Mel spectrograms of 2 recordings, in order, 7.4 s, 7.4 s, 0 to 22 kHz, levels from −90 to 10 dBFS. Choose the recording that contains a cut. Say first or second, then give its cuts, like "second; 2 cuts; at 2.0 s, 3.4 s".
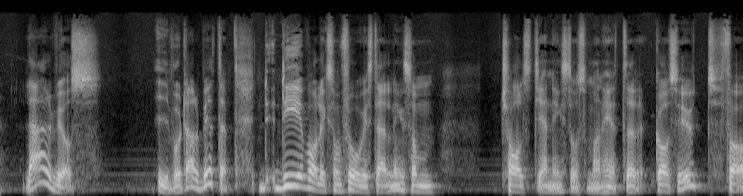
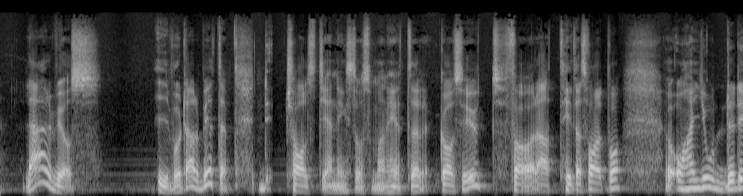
second; 1 cut; at 2.7 s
